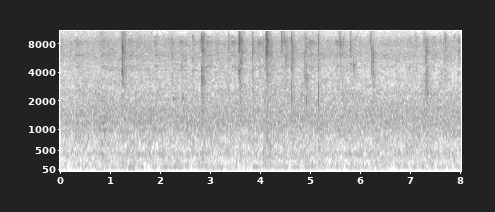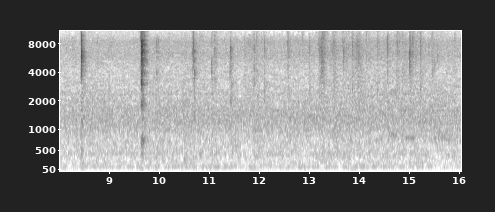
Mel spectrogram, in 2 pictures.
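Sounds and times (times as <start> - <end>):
clicks and taps of eating: 0.8 - 1.5, 2.2 - 8.7, 9.6 - 16.0.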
